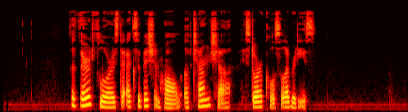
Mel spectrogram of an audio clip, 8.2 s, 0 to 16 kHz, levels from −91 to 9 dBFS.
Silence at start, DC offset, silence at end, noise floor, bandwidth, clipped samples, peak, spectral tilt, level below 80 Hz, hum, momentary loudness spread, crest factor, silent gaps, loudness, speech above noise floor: 1.45 s; under 0.1%; 1.9 s; -63 dBFS; 11.5 kHz; under 0.1%; -6 dBFS; -4.5 dB/octave; -72 dBFS; none; 10 LU; 20 dB; none; -23 LUFS; 41 dB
